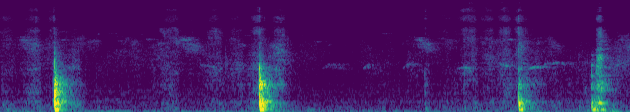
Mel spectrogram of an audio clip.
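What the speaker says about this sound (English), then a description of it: "the acid test for a sharp knife, or a test of knife sharpness, is non-serrated knife on an overripe tomato" A sharpened, non-serrated kitchen knife slices through an overripe tomato, four crisp, separate cuts spaced a couple of seconds apart, close and fairly quiet against a hushed room.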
